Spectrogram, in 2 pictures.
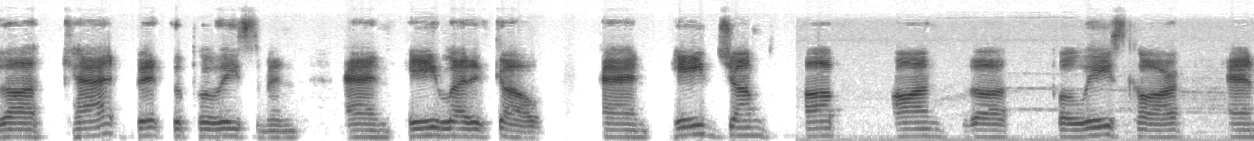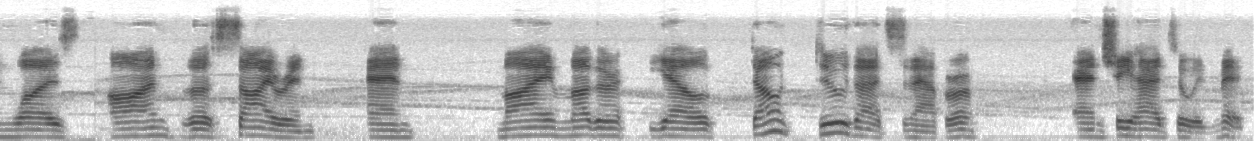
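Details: Adult man with aphasia after a stroke a few years earlier, continuing a podcast story he made in an intensive reading and writing therapy program; aphasia.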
